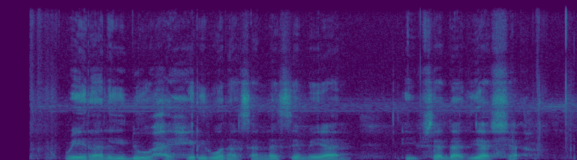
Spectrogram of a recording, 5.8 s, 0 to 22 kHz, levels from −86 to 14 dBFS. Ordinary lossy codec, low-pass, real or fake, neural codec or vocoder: none; none; real; none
